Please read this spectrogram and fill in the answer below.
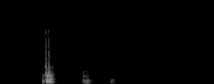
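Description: Three brief thumps picked up through a video-call microphone: a sharp, louder one about half a second in, then two softer ones in quick succession, with gated silence between.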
